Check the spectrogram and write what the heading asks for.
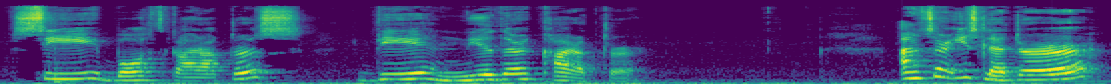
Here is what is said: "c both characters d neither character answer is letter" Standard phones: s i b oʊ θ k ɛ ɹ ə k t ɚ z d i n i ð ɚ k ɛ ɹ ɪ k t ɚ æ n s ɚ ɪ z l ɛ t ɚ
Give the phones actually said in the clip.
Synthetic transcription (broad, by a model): s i b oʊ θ k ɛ ɹ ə k t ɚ s d i n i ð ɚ k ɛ ɹ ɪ k t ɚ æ n s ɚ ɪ s l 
